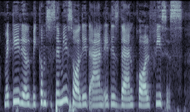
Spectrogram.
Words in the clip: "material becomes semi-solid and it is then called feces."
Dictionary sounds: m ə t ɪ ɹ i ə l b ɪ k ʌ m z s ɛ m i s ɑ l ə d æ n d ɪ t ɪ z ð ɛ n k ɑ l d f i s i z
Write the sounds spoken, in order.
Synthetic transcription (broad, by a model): m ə t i ɹ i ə l b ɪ k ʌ m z s ɛ m i s ɑ l ə d æ n d ɪ t ɪ z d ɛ n k ɑ l d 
